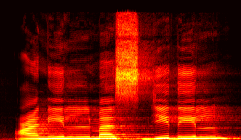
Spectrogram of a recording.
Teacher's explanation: Ada alif lam qamariah. Karena alif lam menghadapi huruf qamariah yaitu mim. Maka lam sukun dibunyikan dengan jelas.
